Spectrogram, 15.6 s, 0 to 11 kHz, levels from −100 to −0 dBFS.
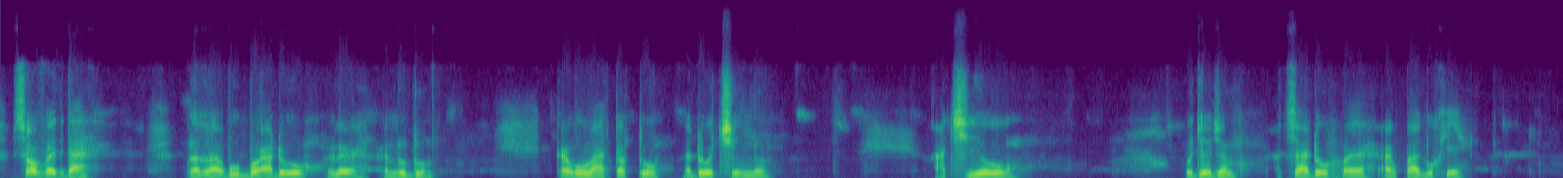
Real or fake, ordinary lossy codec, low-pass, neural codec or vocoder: fake; Opus, 32 kbps; 7.2 kHz; codec, 16 kHz, 0.8 kbps, ZipCodec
